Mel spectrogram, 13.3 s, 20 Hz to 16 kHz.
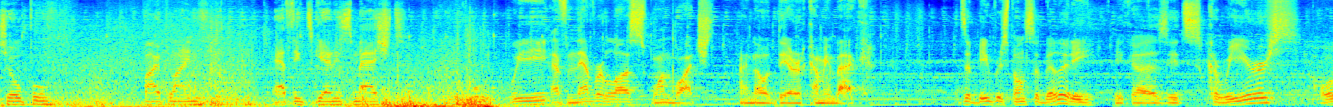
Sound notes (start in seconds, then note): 3.9 water rushing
